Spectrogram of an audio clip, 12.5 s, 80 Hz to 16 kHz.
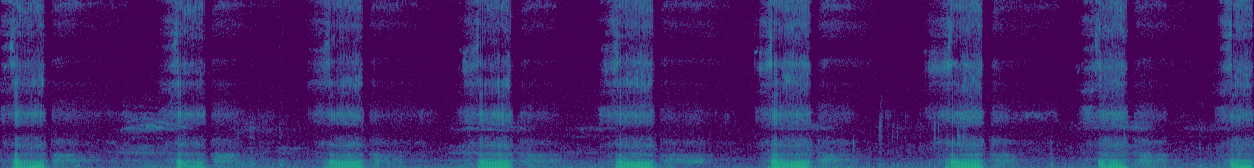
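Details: Chaney, a pet dog, snoring while held in someone's arms indoors: rasping, harmonic snorts repeated roughly every 1.5 seconds, each a short buzzy burst with quiet breathing gaps between.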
